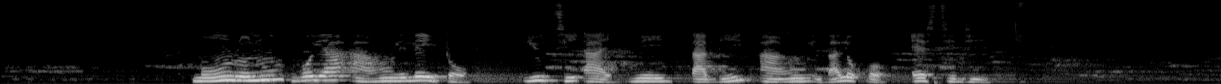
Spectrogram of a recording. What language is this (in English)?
Yoruba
